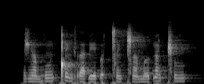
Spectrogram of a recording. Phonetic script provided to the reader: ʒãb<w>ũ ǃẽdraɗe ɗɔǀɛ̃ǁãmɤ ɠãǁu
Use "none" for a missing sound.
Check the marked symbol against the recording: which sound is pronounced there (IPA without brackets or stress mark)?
w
